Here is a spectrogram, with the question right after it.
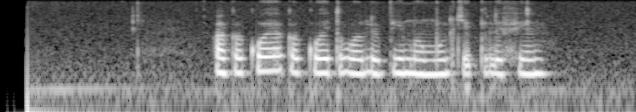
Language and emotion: Russian, neutral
